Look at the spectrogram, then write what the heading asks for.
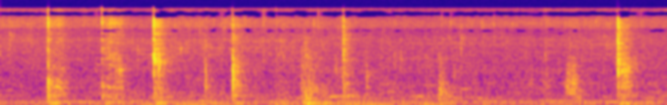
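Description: Chopped onions and curry leaves frying in oil in a kadai: a steady sizzle, with a steel spoon scraping and clinking against the pan in repeated, irregular strokes as they are stirred.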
